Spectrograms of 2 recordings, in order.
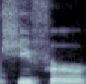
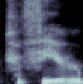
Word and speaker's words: kefir: things like yogurt and kefir cafir people pronounce it differently but things like sauerkraut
